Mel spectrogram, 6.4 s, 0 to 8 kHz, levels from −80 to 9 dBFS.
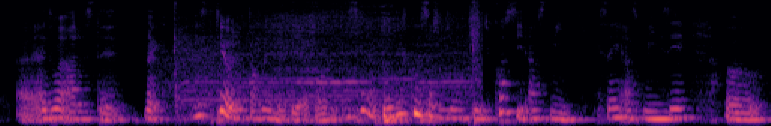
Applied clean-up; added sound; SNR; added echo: none; Car; 18 dB; reverberation time 0.5 s.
